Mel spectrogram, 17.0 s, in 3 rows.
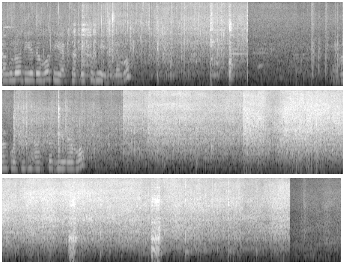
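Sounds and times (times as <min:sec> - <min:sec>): leaves sizzling in hot oil: 0:00.0 - 0:04.2, 0:05.2 - 0:16.2
metal spatula scraping pan: 0:01.1 - 0:01.9.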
